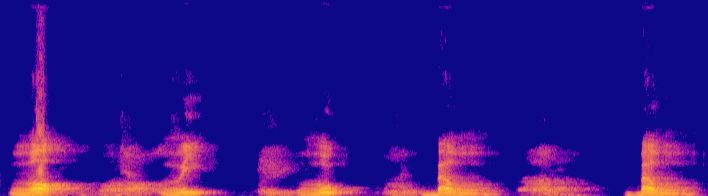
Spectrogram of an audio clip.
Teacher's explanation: Antum kalau ngomong dhodhif, lidahnya di tempat yang sama. Bedanya, kalau dho itu mengkerucut. Lidahnya mengkerucut.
